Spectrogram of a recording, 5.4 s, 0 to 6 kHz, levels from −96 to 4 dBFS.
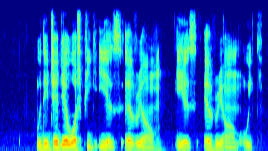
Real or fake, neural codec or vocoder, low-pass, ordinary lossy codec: real; none; 5.4 kHz; none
